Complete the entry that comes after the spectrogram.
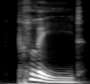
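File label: "plead", English; to plead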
